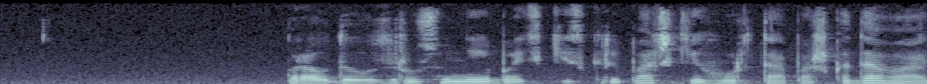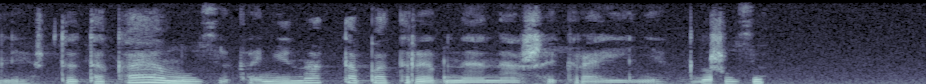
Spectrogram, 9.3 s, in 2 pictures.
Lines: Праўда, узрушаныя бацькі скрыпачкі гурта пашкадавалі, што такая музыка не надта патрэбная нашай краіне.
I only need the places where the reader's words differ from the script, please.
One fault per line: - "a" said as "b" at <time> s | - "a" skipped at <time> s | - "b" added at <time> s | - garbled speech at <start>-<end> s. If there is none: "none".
- garbled speech at 8.0-8.5 s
